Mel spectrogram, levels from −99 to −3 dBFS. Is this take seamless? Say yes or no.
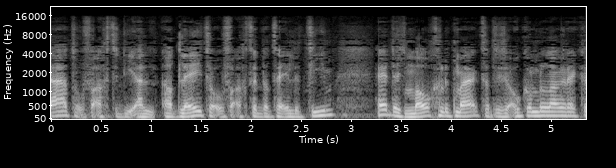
no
